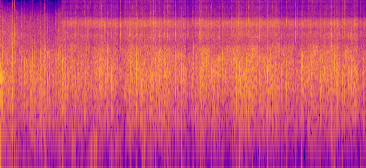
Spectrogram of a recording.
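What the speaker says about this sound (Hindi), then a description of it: "ताली बजाएंगे।" Listeners at a Hindi Christian sermon clap loudly and continuously in a dense burst of applause, nearby and with no speech.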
